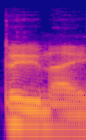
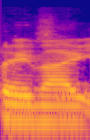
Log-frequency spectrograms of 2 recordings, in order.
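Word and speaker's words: Mbeumo: I say Boomo because it's like Bumo, yeah. I think I usually say Mburmo, but yeah, it could be Bumo. Anyway, either way.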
